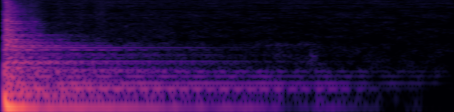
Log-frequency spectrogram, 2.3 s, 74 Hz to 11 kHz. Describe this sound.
Appliance-Washing Machine-Door-Hit-01
The sound of a washing machine's door being hit with a finger.
Boom, Door, Washing-Machine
